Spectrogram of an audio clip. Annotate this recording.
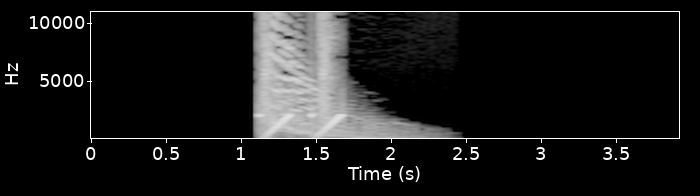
power-down-01
06.22.16: Synthesized FX, generic for powering down, losing a life, or in anyway shutting off a machine.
